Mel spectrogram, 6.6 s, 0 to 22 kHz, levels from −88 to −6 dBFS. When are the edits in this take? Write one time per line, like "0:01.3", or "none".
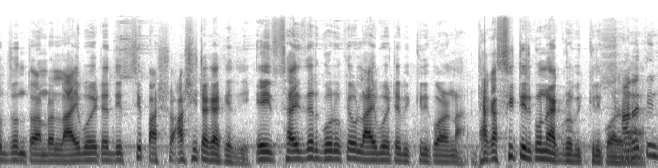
0:02.4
